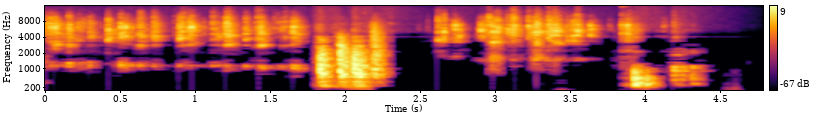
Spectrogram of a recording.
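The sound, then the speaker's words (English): Dice rattle and clatter in a rapid, bright tumble, with a heavier thud-like burst midway, then another run of clicking before it settles into silence; the roll comes up a 2. No one speaks. “I got a 2.”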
